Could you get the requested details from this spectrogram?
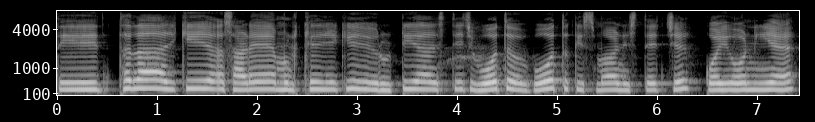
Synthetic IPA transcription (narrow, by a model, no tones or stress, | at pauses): t̪eːt̪ʰːəlaːd͡ʒkisaːɽeːmʊlkʰeekiɾuːʈiːɛɪst̪eːt͡ʃbɔːt̪bɔːt̪kɪsmaːnɪst̪eːt͡ʃkoːioːnĩɛː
